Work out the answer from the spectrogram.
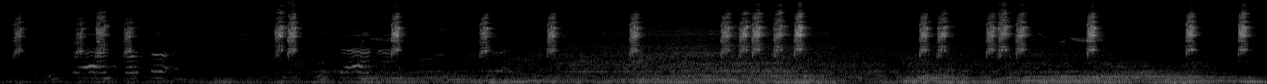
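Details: Lure song of the Iris lorikeet, played to coax other birds into song: a busy run of harsh, shrill screeches, often in clusters of two or three, mixed with fainter warbling notes over a low background hum.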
